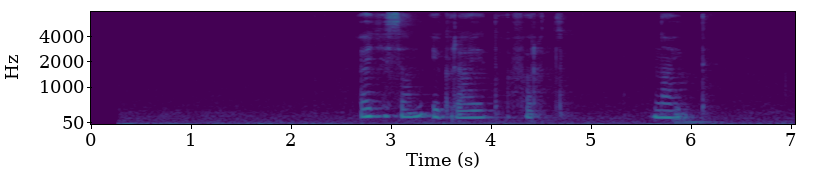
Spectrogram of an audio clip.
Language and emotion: Russian, neutral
